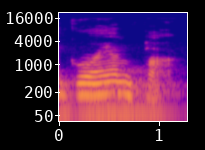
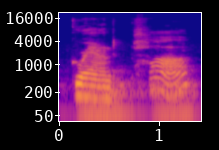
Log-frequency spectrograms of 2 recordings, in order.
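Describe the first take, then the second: First: The D sound is left out entirely. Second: The D sound is clearly pronounced.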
